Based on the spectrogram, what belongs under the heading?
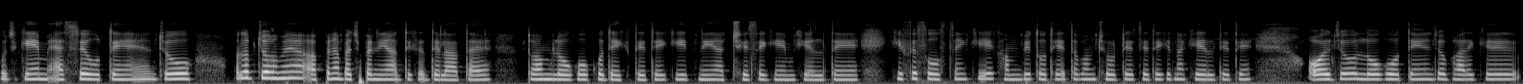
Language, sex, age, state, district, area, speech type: Urdu, female, 18-30, Uttar Pradesh, Ghaziabad, rural, spontaneous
